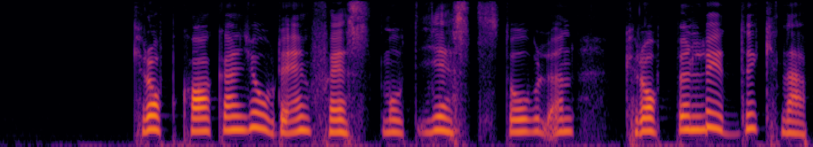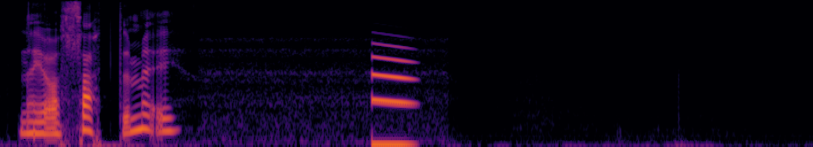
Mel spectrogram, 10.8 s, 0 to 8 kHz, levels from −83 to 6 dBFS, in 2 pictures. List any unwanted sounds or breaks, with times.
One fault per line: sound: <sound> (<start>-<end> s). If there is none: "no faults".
sound: chirp (7.9-8.2 s)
